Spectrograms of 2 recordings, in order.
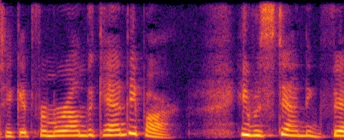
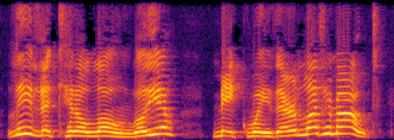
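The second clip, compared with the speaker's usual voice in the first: loud, higher, protective shopkeeper; commanding shout; 4 semitones higher, 6 dB louder than usual. A narrator's reading. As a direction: order the crowd aside forcefully. Shopkeeper orders crowd aside.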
